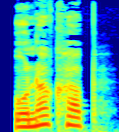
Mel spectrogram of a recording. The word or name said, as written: underkop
